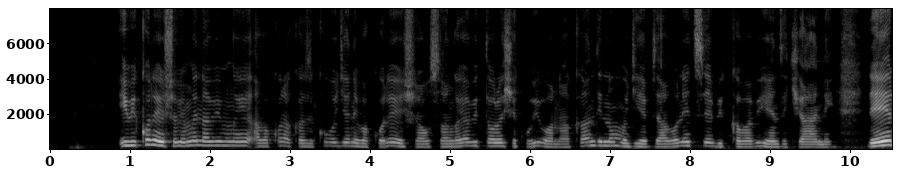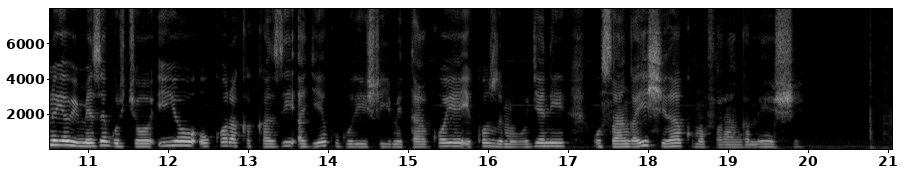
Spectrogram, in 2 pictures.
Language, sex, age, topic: Kinyarwanda, female, 36-49, education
